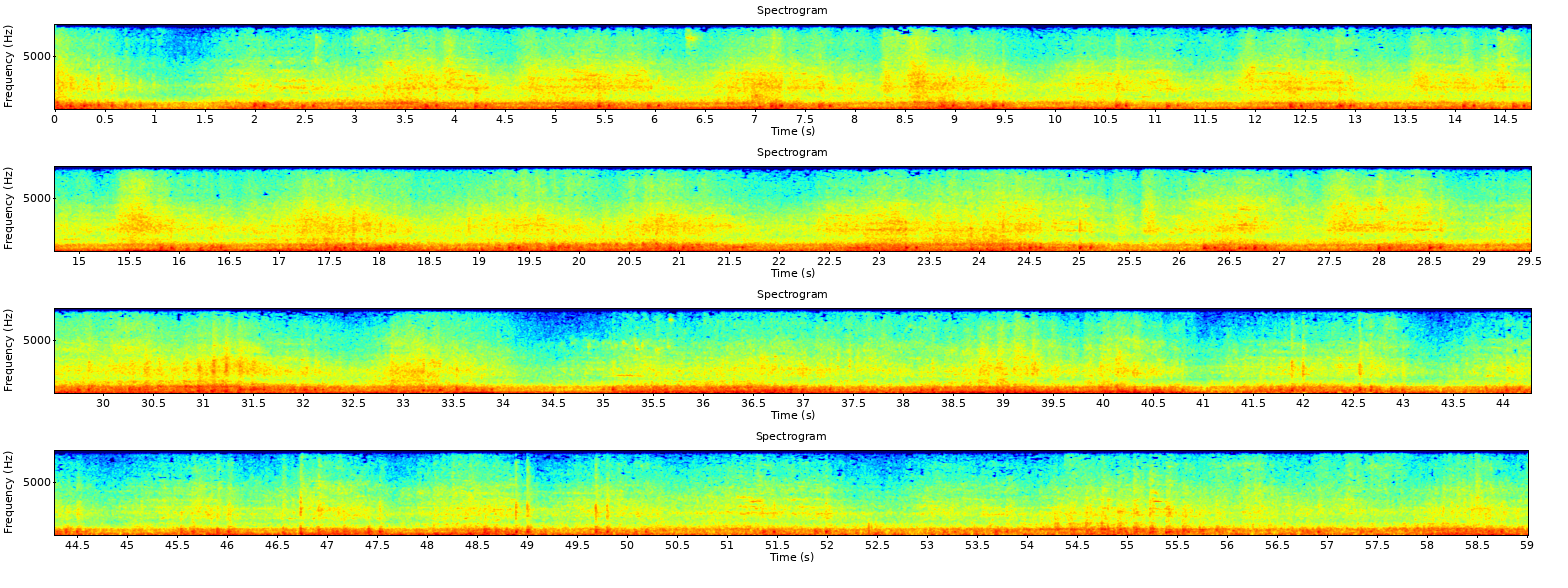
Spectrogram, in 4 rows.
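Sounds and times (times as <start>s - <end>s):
train wheels clacking over rail joints: 0.0s - 34.0s, 34.6s - 59.0s
train low rumble: 0.0s - 59.0s.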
